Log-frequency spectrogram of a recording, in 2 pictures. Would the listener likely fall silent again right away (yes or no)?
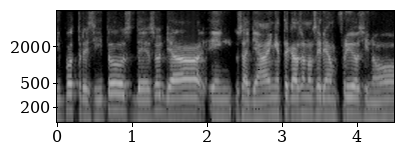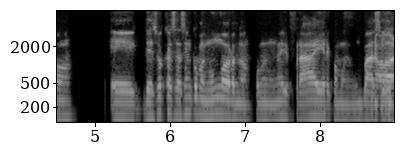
yes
